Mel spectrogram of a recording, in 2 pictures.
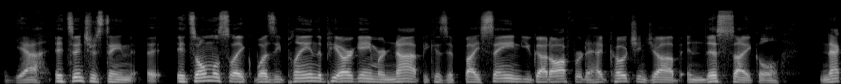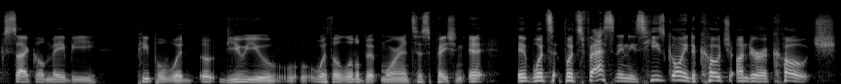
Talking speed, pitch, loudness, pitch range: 195 wpm, 125 Hz, -26 LUFS, 110-145 Hz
